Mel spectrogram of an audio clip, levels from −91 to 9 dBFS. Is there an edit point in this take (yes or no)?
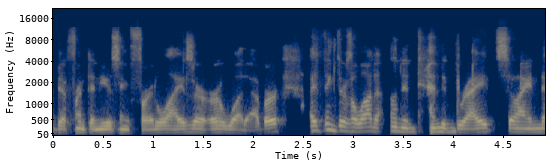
yes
